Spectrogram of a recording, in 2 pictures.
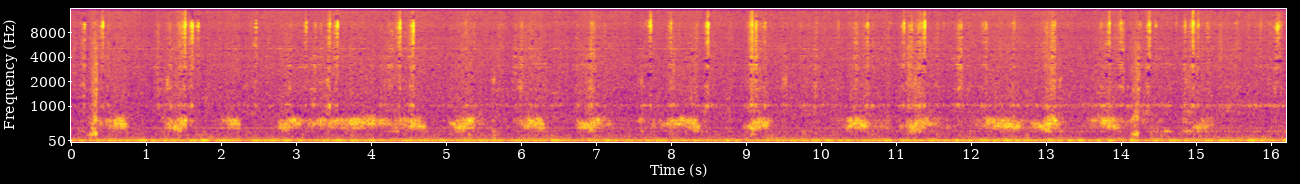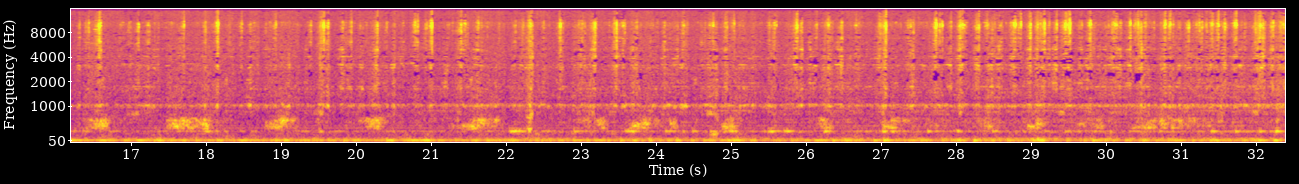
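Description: A small electric fan running faintly: a low hum with a thin steady tone, and soft, irregular scratching about twice a second.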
